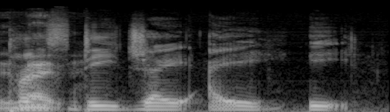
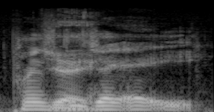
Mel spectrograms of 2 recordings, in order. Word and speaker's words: Prince DJAE: Cause it's Prince DJAE. I was going to say I. – JAE. – Prince DJAE.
